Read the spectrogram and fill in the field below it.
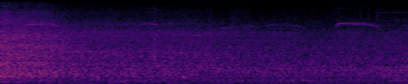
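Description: A small car drives slowly over cobblestones nearby.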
